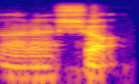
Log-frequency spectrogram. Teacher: the first two O's here are going to sound like a.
